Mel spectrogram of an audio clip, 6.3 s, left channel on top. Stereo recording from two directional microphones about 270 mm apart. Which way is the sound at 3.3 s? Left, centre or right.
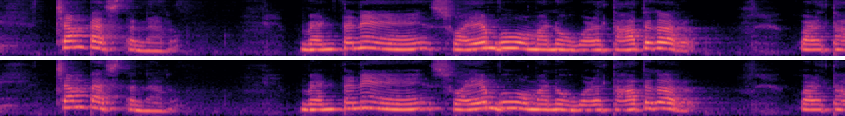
Left.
